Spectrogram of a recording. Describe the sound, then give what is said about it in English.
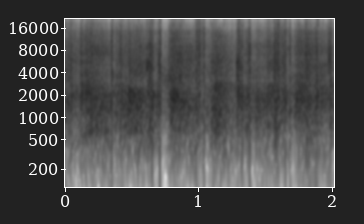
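Studio audience applause greeting a guest on a food and wine show, a thick, continuous patter of many hands clapping at a steady, fairly loud level without speech over it. “Put your hands together, please, for Poppy O'Toole.”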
